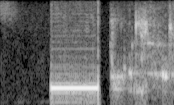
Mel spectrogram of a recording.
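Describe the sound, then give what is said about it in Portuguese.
Telephone ringback tone on an outgoing call: a single steady, mid-pitched beep lasting about half a second. A voice starts speaking right after it. “Ei, tá chamando.”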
